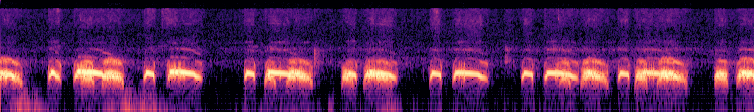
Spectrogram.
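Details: Spotted dove cooing during ground decoy trapping in strong wind: a long run of short and drawn-out hoarse coos in quick clusters, repeated steadily throughout.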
